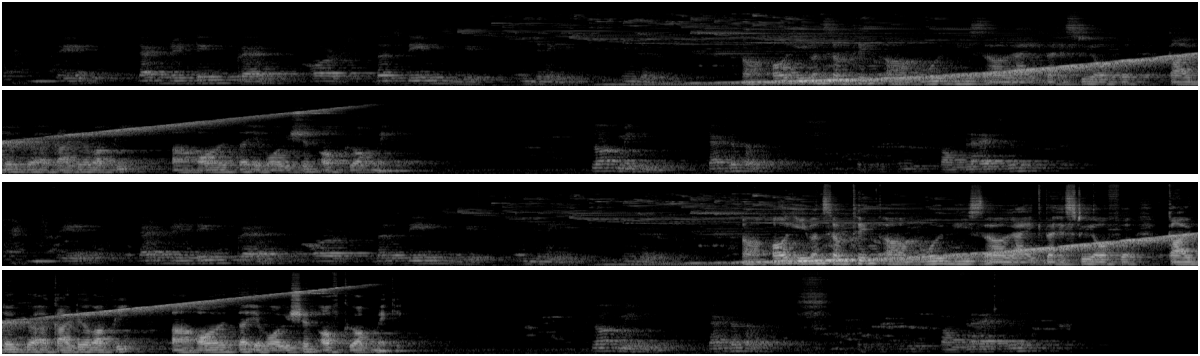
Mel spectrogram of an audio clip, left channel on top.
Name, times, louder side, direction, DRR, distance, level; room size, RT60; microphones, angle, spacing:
voice 1, 0.5-0.9 1.3-2.7 3.1-4.8 5.1-5.7 6.2-6.6 17.9-18.6 19.0-19.5 20.5-22.2, equal, 40° left, -1 dB, 1.2 m, -45 dB
Chime, 4.3-12.1 13.4-14.0, right 2 dB, ahead, 0.4 m, -51 dB
sound 1, 5.9-15.6, right 2 dB, 30° right, 0.9 m, -35 dB
voice 2, 7.4-13.3 13.7-15.9 20.0-20.2, right 7 dB, 80° right, 11 dB, 0.3 m, -33 dB
6.6 x 5.4 x 4.6 m, 1.5 s
head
